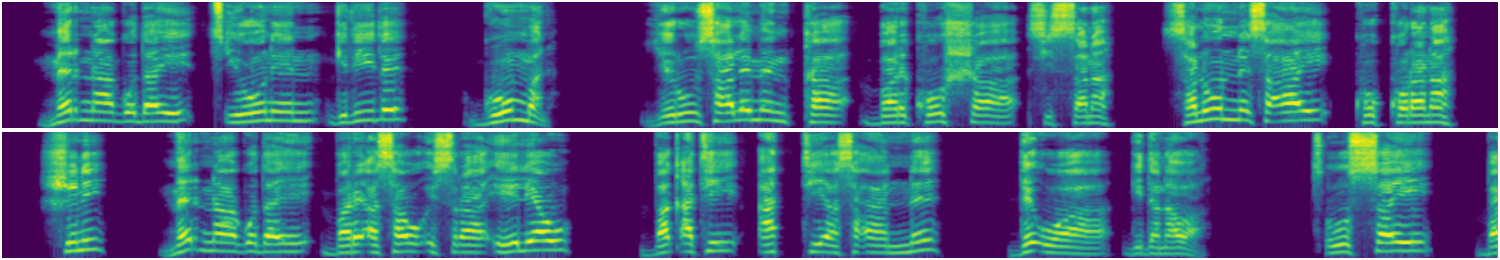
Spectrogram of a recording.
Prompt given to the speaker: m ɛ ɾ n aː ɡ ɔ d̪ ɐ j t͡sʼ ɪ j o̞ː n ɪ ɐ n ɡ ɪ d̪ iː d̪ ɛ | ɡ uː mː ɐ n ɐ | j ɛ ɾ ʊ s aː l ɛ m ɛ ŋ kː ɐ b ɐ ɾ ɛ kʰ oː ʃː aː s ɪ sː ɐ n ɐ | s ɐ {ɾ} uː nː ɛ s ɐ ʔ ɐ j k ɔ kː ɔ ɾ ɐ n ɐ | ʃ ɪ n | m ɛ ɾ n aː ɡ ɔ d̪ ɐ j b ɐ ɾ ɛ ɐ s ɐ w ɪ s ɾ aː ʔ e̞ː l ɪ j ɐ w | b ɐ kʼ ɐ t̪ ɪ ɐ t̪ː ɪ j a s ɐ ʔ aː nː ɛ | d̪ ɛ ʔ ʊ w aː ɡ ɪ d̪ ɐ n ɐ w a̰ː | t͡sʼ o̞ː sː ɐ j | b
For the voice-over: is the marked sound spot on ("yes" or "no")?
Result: no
